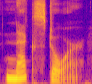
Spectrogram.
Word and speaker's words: next door: If I pronounce both, it is very difficult. Next door. I have to stop my air, tap my tongue for the T, release it, and then start again for the D.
